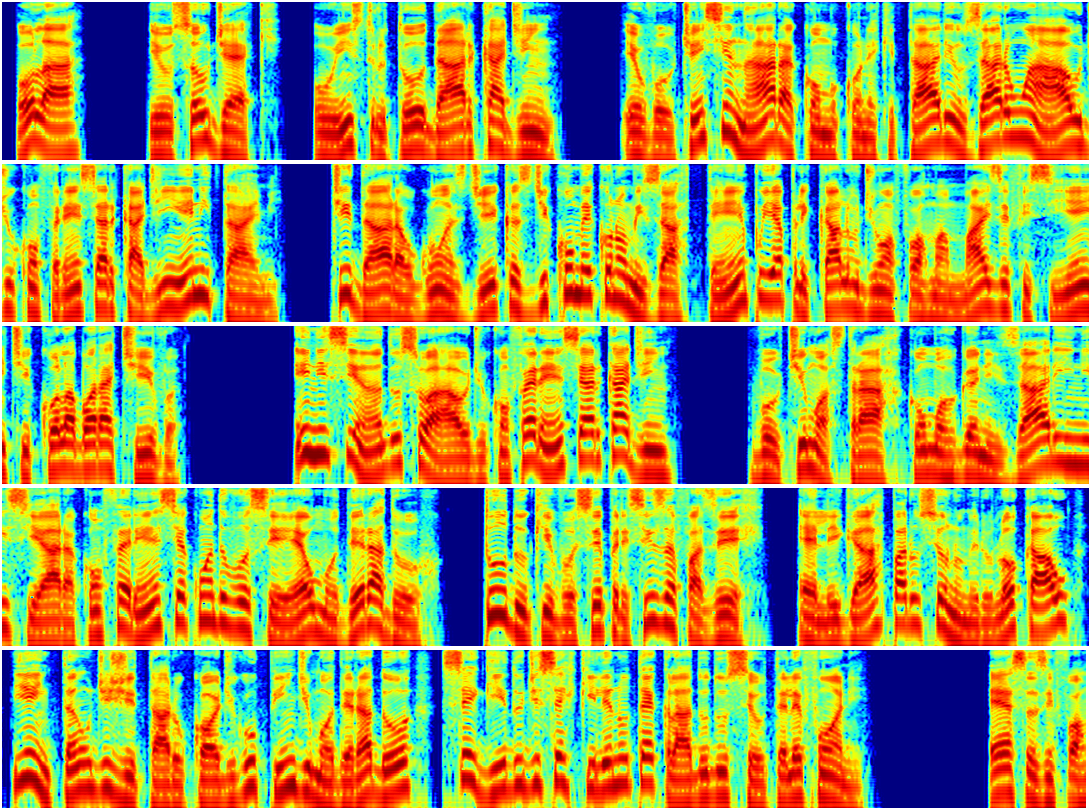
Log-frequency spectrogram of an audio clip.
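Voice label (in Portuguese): Vídeo explicativo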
